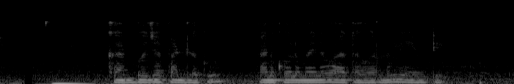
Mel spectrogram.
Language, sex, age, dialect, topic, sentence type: Telugu, male, 18-24, Utterandhra, agriculture, question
